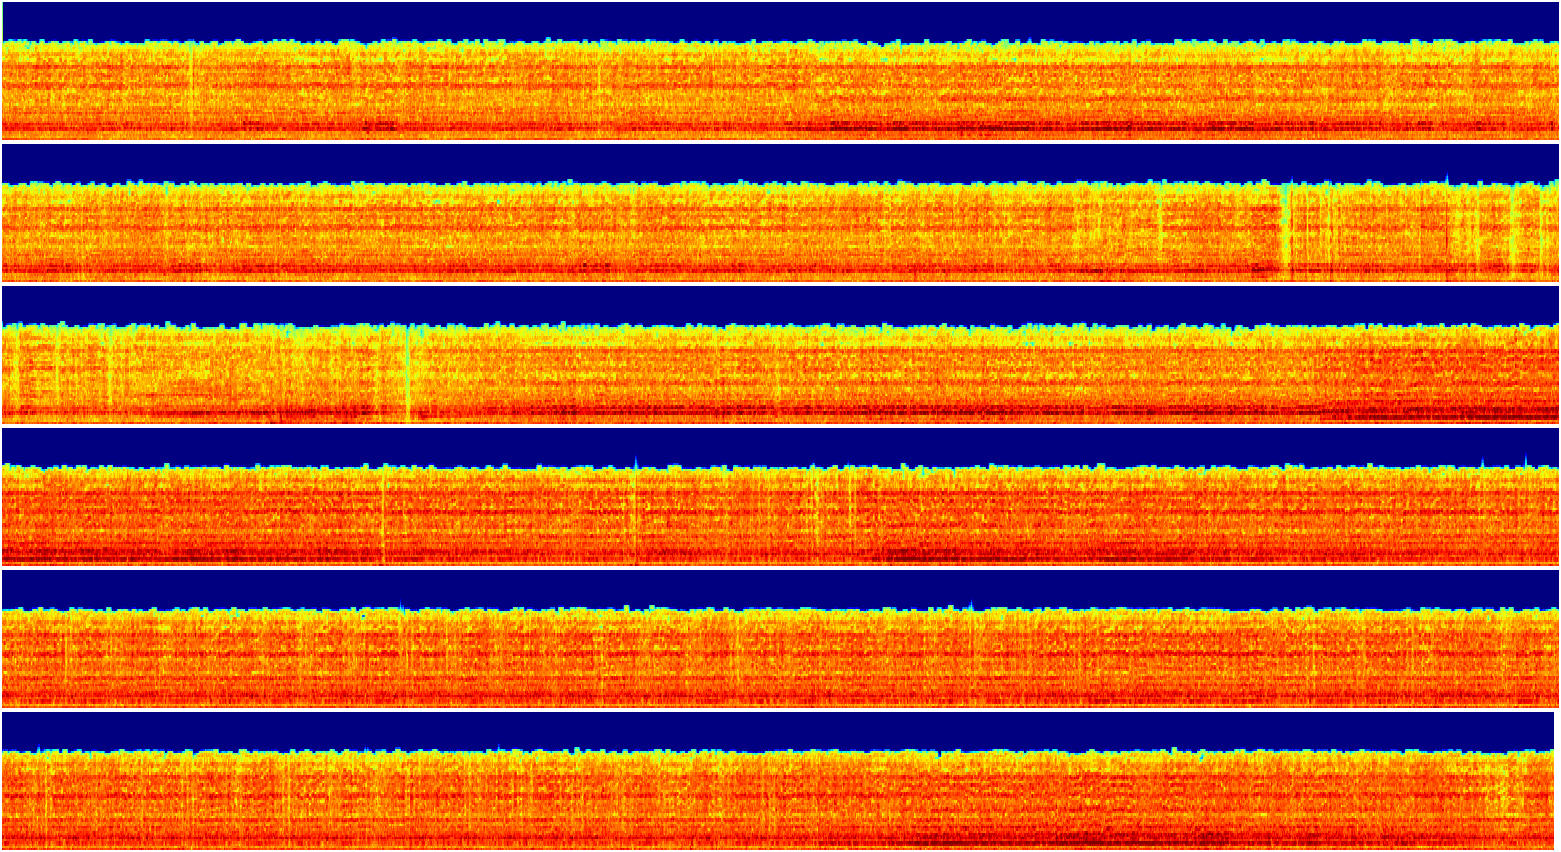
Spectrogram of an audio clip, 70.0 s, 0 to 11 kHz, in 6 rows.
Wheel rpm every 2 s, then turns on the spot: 110, 110, 120, 110, 110, 120, 120, 120, 120, 120, 120, 120, 110, 100, 110, 110, 120, 160, 160, 160, 160, 160, 160, 160, 160, 160, 160, 160, 160, 160, 160, 160, 160, 160, 160.
none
